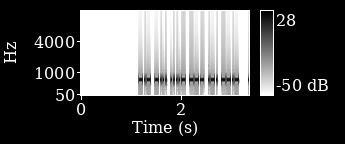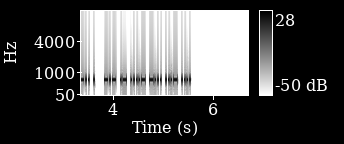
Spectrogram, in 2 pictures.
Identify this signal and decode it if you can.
Morse code, heard as a keyed tone, about 46 wpm, 700 Hz. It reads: KB4ORQ DE KA4BVH
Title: USA Callsign DE Callsign - 6 Characters - 45wpm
